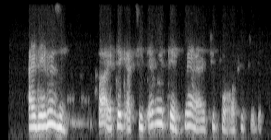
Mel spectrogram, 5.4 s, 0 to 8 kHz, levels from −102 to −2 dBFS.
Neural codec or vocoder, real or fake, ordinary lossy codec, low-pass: vocoder, 22.05 kHz, 80 mel bands, WaveNeXt; fake; none; 7.2 kHz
